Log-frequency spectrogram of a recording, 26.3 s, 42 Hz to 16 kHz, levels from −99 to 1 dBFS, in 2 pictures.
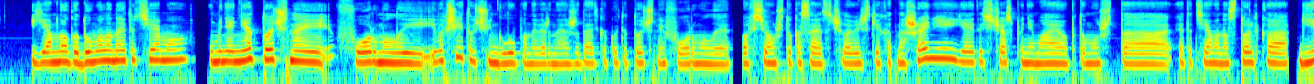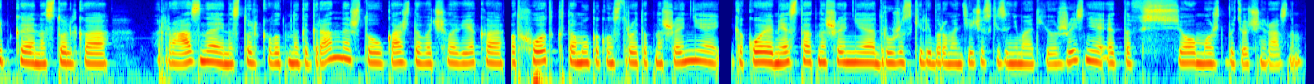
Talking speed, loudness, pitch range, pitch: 160 wpm, -26 LUFS, 190-210 Hz, 200 Hz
